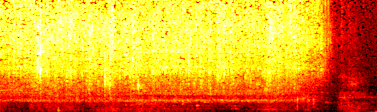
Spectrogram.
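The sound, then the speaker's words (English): Water runs from a tap as oil is washed off hands, a steady hissing gush that carries on unbroken and drops away near the end. “I'm going to wash the oil off my hands.”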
